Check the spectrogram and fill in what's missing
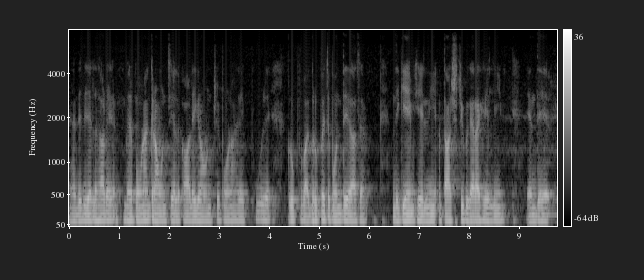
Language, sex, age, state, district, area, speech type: Dogri, male, 18-30, Jammu and Kashmir, Udhampur, rural, spontaneous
